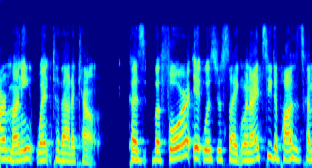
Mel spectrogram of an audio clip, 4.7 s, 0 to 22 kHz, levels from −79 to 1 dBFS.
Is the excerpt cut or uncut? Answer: uncut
